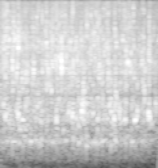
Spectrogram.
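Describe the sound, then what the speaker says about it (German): Spring water trickles steadily out of the ground at the protected source of the Eger river in the Fichtelgebirge, a continuous bright, close babble with no voices. "Hier aus der Erde entspringt der Fluss."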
